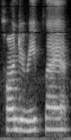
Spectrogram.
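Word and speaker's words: Pon de Replay: loved like her songs when she was like pawn to replay that's how you say it but like that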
